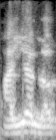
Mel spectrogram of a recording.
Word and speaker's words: paella: You know the English call it paella because they can't pronounce two L's in Spanish is a I is a Y.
